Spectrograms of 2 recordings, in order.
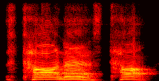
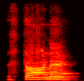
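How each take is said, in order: First: "Sthana" with a strong puff of air on th; aspirated tha. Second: "Sthana" with no puff of air, like stana; very flat. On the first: Teacher demonstrating Mahaprana, aspirated th in "Sthana". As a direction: push air out on the "Stha" of "Sthana". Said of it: "we have to give effort". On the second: Teacher imitating people's mistake, unaspirated "Sthana". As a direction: drop the aspiration in "Sthana". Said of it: "make it very flat". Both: Shown as a demonstration.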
